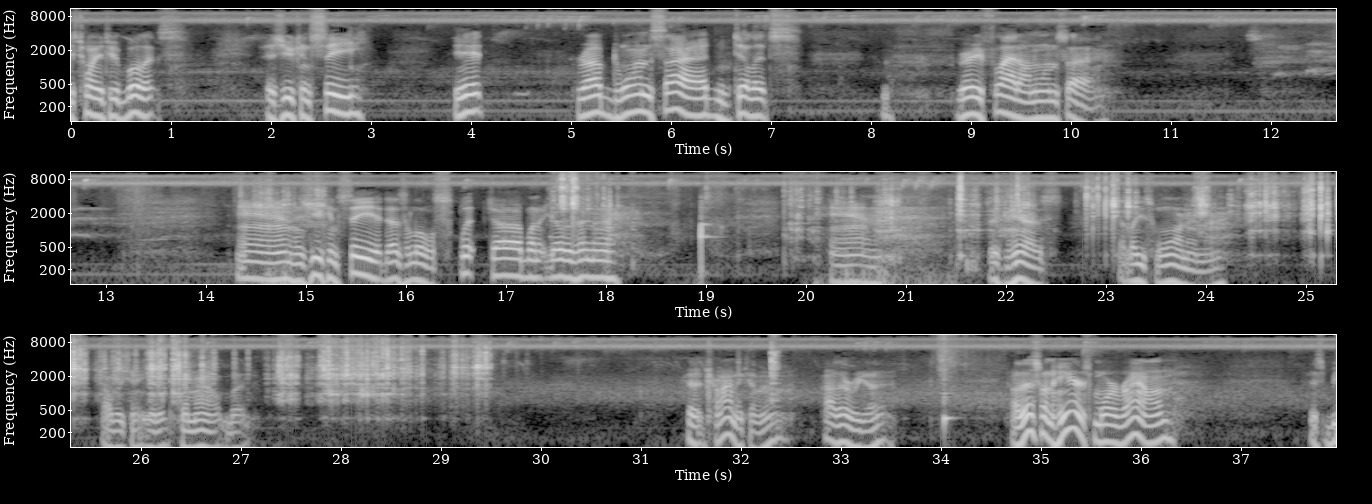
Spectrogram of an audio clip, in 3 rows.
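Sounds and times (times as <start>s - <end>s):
crickets chirring: 0.0s - 37.9s
high-pitched insect drone: 1.1s - 35.4s
bullet rattling inside shaken metal can: 14.3s - 15.4s, 17.4s - 18.3s, 19.8s - 29.6s, 34.0s - 34.2s.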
